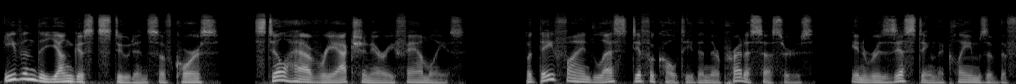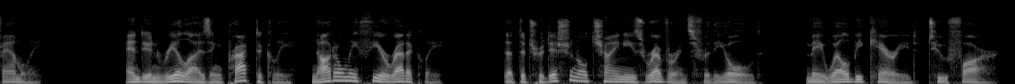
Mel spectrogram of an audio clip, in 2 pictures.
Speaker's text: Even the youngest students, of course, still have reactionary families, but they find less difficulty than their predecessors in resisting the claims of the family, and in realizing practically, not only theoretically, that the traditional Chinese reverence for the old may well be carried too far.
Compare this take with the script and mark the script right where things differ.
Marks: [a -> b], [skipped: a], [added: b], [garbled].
Even the youngest students, of course, still have reactionary families, but they find less difficulty than their predecessors in resisting the claims of the family, and in realizing practically, not only theoretically, that the traditional Chinese reverence for the old may well be carried too far.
